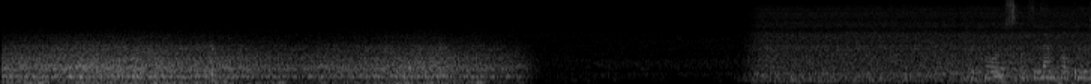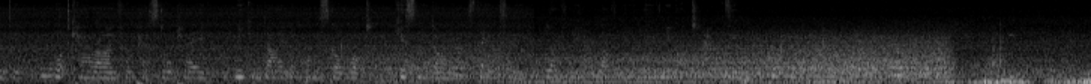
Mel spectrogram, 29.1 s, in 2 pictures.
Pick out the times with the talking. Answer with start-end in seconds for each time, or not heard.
12.9-24.4.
